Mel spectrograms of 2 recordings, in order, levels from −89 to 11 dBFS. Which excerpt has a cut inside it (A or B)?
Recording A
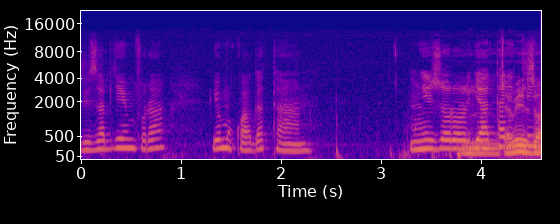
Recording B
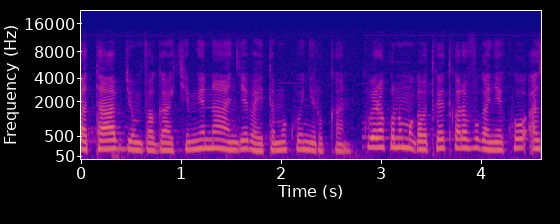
B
